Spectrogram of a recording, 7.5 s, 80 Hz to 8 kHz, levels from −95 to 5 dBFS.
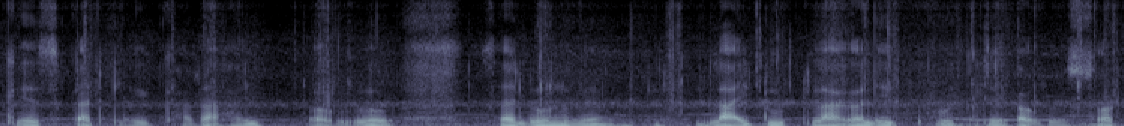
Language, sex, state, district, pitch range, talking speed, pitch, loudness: Bajjika, male, Bihar, Vaishali, 90-105 Hz, 105 wpm, 95 Hz, -38 LUFS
